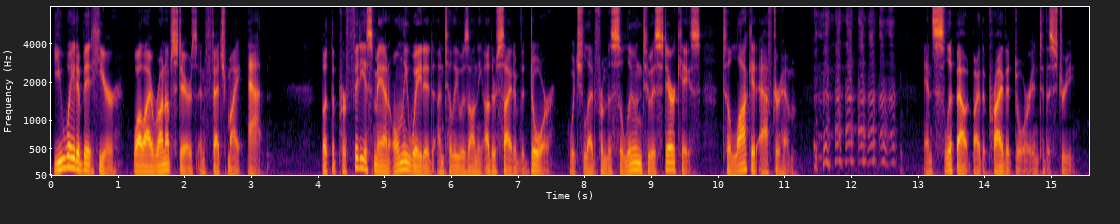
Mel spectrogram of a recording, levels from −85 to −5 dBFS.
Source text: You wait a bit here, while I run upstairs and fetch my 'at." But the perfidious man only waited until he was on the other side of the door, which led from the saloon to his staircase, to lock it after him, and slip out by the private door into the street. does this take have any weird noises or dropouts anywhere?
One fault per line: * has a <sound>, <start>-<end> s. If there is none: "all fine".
* has a laugh, 11.4-12.9 s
